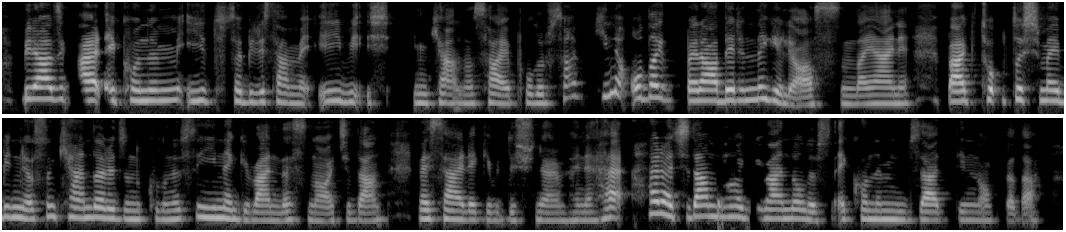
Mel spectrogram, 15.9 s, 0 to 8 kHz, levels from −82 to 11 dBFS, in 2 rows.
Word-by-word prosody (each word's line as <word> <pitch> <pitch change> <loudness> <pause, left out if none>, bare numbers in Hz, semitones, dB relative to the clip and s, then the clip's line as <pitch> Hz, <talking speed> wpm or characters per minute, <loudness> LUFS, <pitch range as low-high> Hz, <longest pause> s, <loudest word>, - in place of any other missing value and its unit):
Birazcık 290 -1 +5
eğer 255 0 +9
ekonomi 255 +1 +1
iyi 245 0 -3
tutabilirsen 225 -3 -3
ve 190 - -5
iyi 240 0 -3
bir 225 - -5
iş 200 0 -7 0.2
imkânına 200 -1 -4
sahip 195 0 -3
olursan 200 - -5
yine 390 +5 0
o 300 +2 +2
da 325 - +8 0.2
beraberinde 255 +3 +5
geliyor 235 -10 0
aslında 185 +1 -3
yani. 190 0 -1 0.3
Belki 240 0 +7
toplu 260 -2 +1
taşımaya 255 -3 +2
binmiyorsun, 240 0 +1
kendi 235 -1 0
aracını 200 -4 0
kullanıyorsun, 200 +4 -4
yine 230 -2 +3
güvendesin 180 -1 -3
o - - -5
açıdan 170 +2 -5 0.2
vs. 200 0 +1 0.3
gibi 180 0 -12
düşünüyorum 175 -1 -7
hani. 175 +1 -8
He 205 +6 -2 0.3
her 320 +1 +4
açıdan 260 -2 +3
daha 250 0 -1
güvende 210 0 -1
oluyorsun 180 -3 -3
ekonomini 195 0 -2
düzelttiğin 180 0 -2
noktada. 170 -1 -9
205 Hz, 160 wpm, -24 LUFS, 185-250 Hz, 0.3 s, eğer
